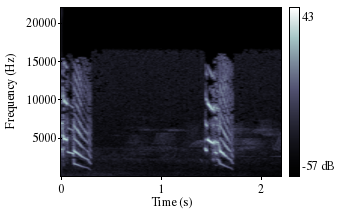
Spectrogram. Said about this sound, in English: Now, take a deep breath and immerse yourself in the soothing sounds of this northern flicker. Don't you feel more relaxed?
